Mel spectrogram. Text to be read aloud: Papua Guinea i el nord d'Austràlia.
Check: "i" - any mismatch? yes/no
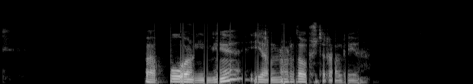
no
